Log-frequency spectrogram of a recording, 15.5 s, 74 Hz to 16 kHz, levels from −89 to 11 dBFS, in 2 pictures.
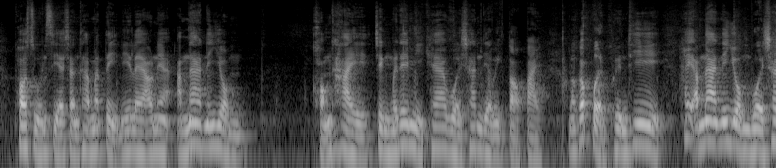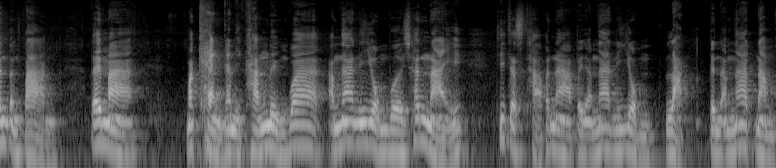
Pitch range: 110-140 Hz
